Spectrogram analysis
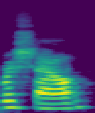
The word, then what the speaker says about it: Rachel: me introduce myself uh my name is rochelle spelled like rachel um and i am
